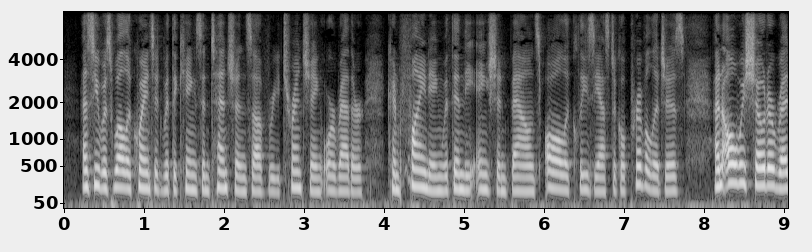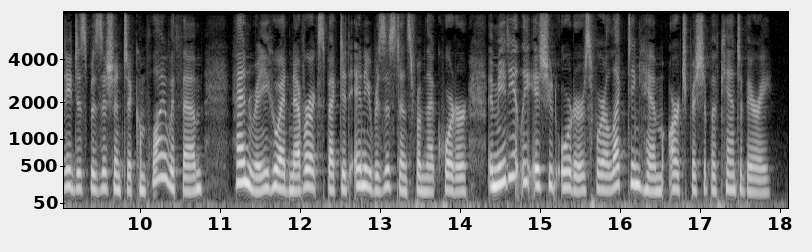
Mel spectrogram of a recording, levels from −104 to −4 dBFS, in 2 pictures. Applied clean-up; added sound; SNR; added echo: none; none; none; none.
